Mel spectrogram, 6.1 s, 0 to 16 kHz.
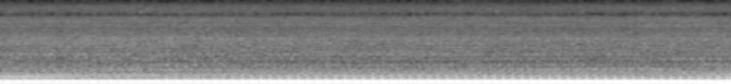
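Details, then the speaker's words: Big-turbo Nissan R32 Skyline on third start, running a self-adjusted basemap, not yet tuned, in neutral after chasing coolant and power-steering leaks: deep, even idle with steady low drone, no knocks, misses or hunting; AFR slightly rich, oil pressure 58; normal idle. "so that's the car as she stands let's have some uh tuning to work out obviously uh idle's pretty okay"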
